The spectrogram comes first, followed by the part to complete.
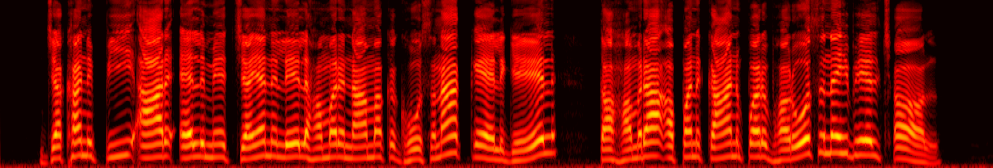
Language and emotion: Maithili, surprised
